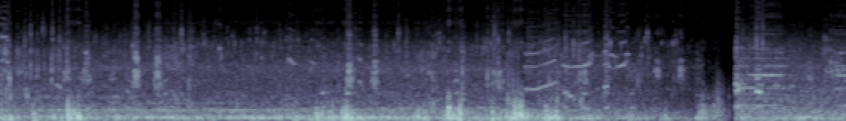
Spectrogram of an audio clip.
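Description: Domestic ducks quacking low and hoarsely while they feed, with short clicks and knocks of pecking among them; the sound breaks off sharply near the end.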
